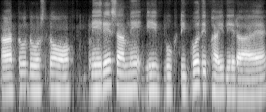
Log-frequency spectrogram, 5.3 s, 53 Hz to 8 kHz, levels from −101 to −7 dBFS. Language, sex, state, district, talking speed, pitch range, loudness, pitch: Hindi, male, Rajasthan, Bikaner, 135 wpm, 130-150 Hz, -17 LUFS, 140 Hz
